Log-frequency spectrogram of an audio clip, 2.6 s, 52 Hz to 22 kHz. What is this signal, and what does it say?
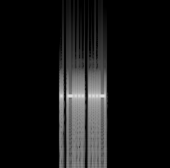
Morse code, heard as a keyed tone, about 46 wpm, 700 Hz. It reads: EBV
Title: Three Challenging Letter-Number Combinations 45wpm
